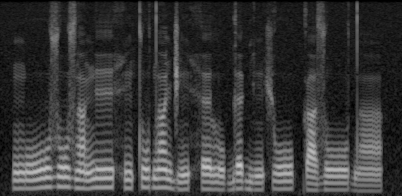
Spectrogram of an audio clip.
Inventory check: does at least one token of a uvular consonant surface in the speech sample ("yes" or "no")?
no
